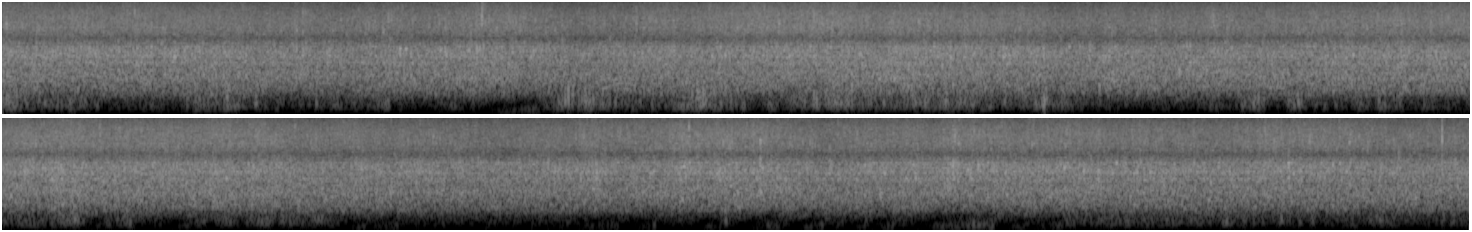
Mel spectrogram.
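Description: Fast-flowing stream rushing over rocks: a steady, even water noise.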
